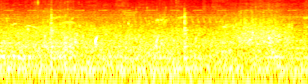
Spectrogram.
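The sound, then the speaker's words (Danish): Water trickles and laps in a steady, hissy wash, with small splashy blips scattered through it at an even, moderate level. No voices are heard. “Vend nu opmærksomheden mod det rislende vand.”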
